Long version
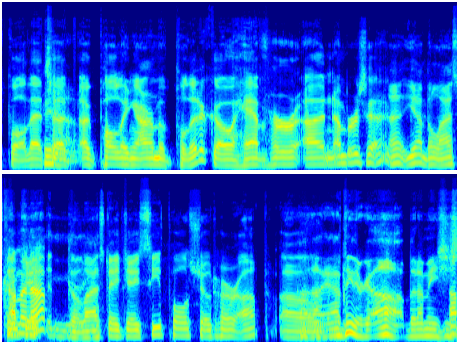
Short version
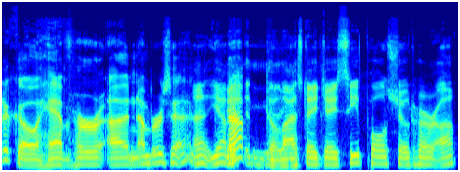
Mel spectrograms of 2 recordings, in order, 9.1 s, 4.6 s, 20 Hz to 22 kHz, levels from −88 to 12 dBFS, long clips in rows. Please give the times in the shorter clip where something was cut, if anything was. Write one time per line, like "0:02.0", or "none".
0:02.2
